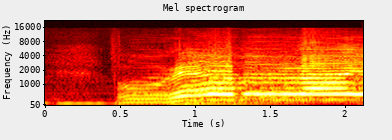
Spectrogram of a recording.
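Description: A church worship band playing live with electric guitars, bass and singing. About half a second in, a voice slides up into one long held note.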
